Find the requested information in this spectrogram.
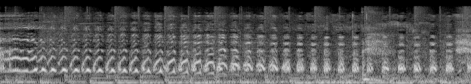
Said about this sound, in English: Yeah, it is an animal. It is the sound of a rooster's crow. It's on a farm, and its owners actually affectionately call it the laughing rooster because it kind of sounds like it's doing exactly that, isn't it?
